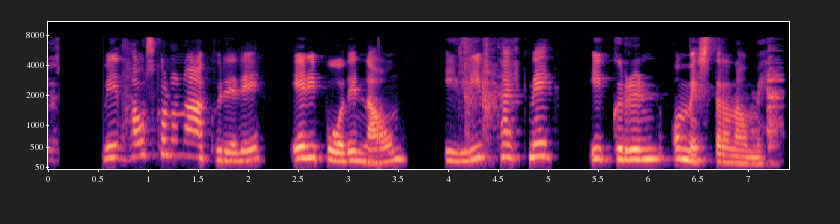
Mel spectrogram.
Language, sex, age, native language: Icelandic, female, 40-49, Icelandic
